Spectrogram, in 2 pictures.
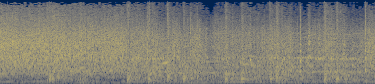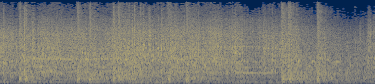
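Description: Aerial fireworks display: a dense barrage of shells bursting, with many sharp bangs in quick succession over a continuous crackle. The bangs thin out near the end.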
